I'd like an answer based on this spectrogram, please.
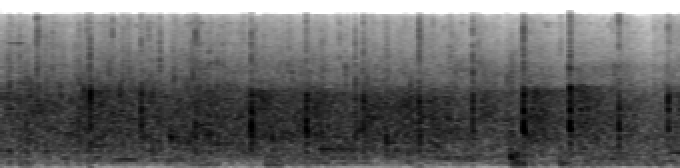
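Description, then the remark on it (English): An audience applauds the group who have just held up signs during a Christmas talk, a dense wash of many hands clapping at once with a few sharper claps popping out, sustained at a fairly loud, even level without any voices. “Let's give them a little round of applause.”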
